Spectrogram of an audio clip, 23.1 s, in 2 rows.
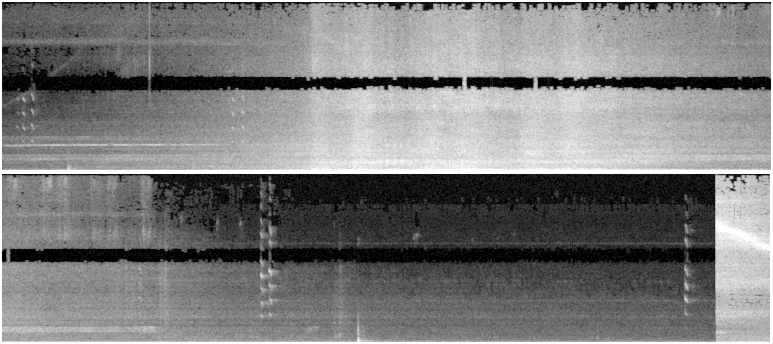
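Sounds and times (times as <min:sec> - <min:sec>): electric train passing at speed: 0:00.0 - 0:16.6, 0:22.3 - 0:23.0.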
